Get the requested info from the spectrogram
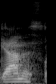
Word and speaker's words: Gammoth: I assumed you were just saying it properly, like, even though you're saying Glammoth and I'm just hearing Gammoth like every time.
